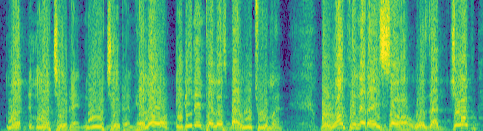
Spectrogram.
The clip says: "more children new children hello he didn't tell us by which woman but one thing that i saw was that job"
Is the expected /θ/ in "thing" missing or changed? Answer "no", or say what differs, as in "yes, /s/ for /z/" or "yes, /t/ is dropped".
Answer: no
